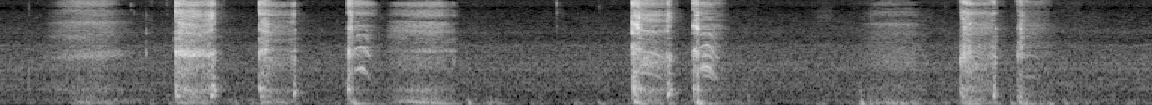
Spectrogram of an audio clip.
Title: coughing (f)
